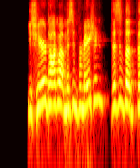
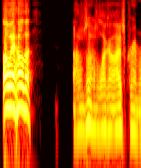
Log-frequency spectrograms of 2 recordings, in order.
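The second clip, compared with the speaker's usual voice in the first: Biden impression; 9 semitones lower, 4 dB louder than usual. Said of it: "Joe Biden accent".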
